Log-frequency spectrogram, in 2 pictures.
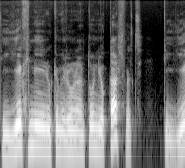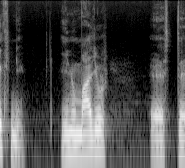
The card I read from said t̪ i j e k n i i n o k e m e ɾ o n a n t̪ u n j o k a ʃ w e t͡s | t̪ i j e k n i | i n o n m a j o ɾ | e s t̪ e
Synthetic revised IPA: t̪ i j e k n i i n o k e m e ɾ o n a n t̪ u n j o k a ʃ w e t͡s | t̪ i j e k n i | i n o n m a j o ɾ | e s t̪ e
